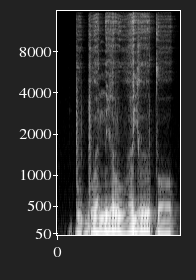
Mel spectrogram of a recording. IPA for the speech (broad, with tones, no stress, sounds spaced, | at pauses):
p u˩˧ b u˧ ə̯ n i˧˥ ə̯ ʋ u˩˧ ə̯ j ɯː˧˥ t̪ o˩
